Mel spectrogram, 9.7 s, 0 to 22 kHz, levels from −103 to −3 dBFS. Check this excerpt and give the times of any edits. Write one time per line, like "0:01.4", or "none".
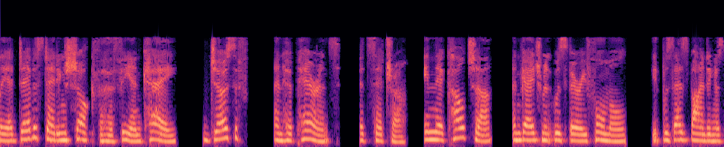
none

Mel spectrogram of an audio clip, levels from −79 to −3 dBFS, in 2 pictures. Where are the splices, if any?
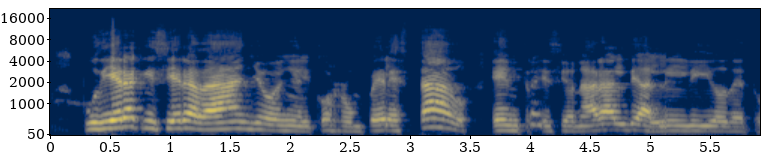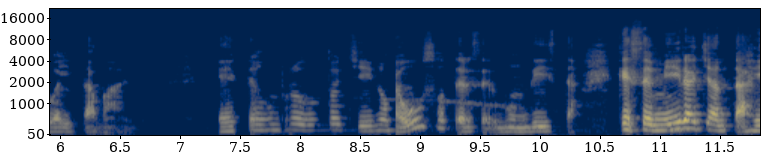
0:02.8
0:03.6
0:05.1
0:08.8

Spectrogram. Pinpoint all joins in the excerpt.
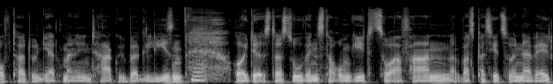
none

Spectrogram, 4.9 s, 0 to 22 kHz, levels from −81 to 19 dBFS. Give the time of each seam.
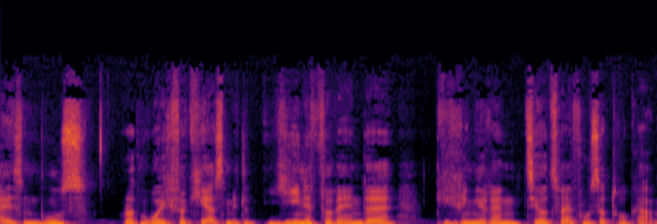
0:01.0
0:01.9
0:02.4
0:03.3

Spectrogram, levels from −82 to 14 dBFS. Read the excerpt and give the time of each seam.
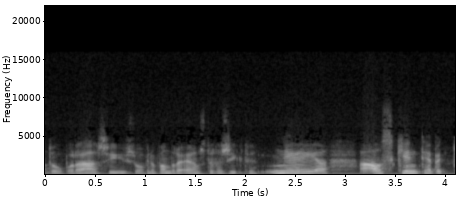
0:01.0

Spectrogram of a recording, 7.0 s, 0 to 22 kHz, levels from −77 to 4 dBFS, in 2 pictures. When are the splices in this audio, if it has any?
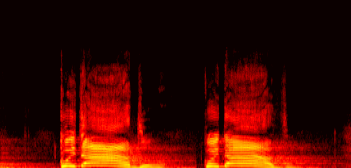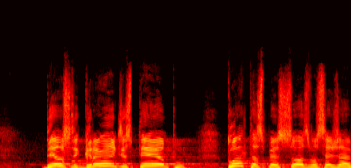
0:02.0
0:04.2
0:04.8

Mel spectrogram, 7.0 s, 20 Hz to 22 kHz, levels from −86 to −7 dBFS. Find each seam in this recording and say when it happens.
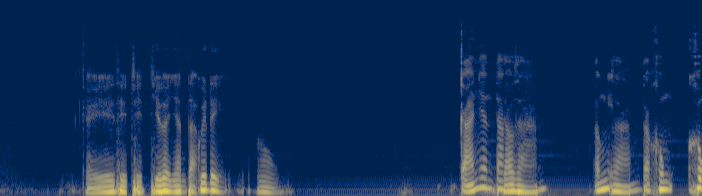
0:01.2
0:02.0
0:05.0
0:06.1

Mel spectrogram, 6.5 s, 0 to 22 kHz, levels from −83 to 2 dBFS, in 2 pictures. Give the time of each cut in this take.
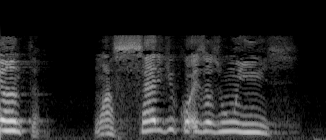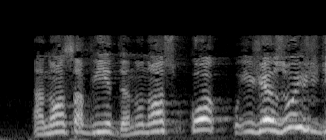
none

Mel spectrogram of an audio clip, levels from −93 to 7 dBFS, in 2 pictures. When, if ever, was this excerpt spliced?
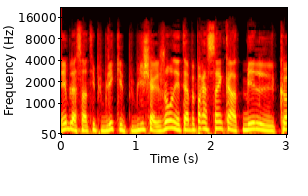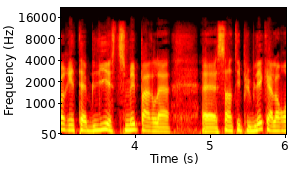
none

